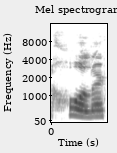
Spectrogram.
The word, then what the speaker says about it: Hlurk: But this one is, we're always trying to pronounce it Hlurk, but apparently he was pronouncing it Holurk, which is H-Lurk.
